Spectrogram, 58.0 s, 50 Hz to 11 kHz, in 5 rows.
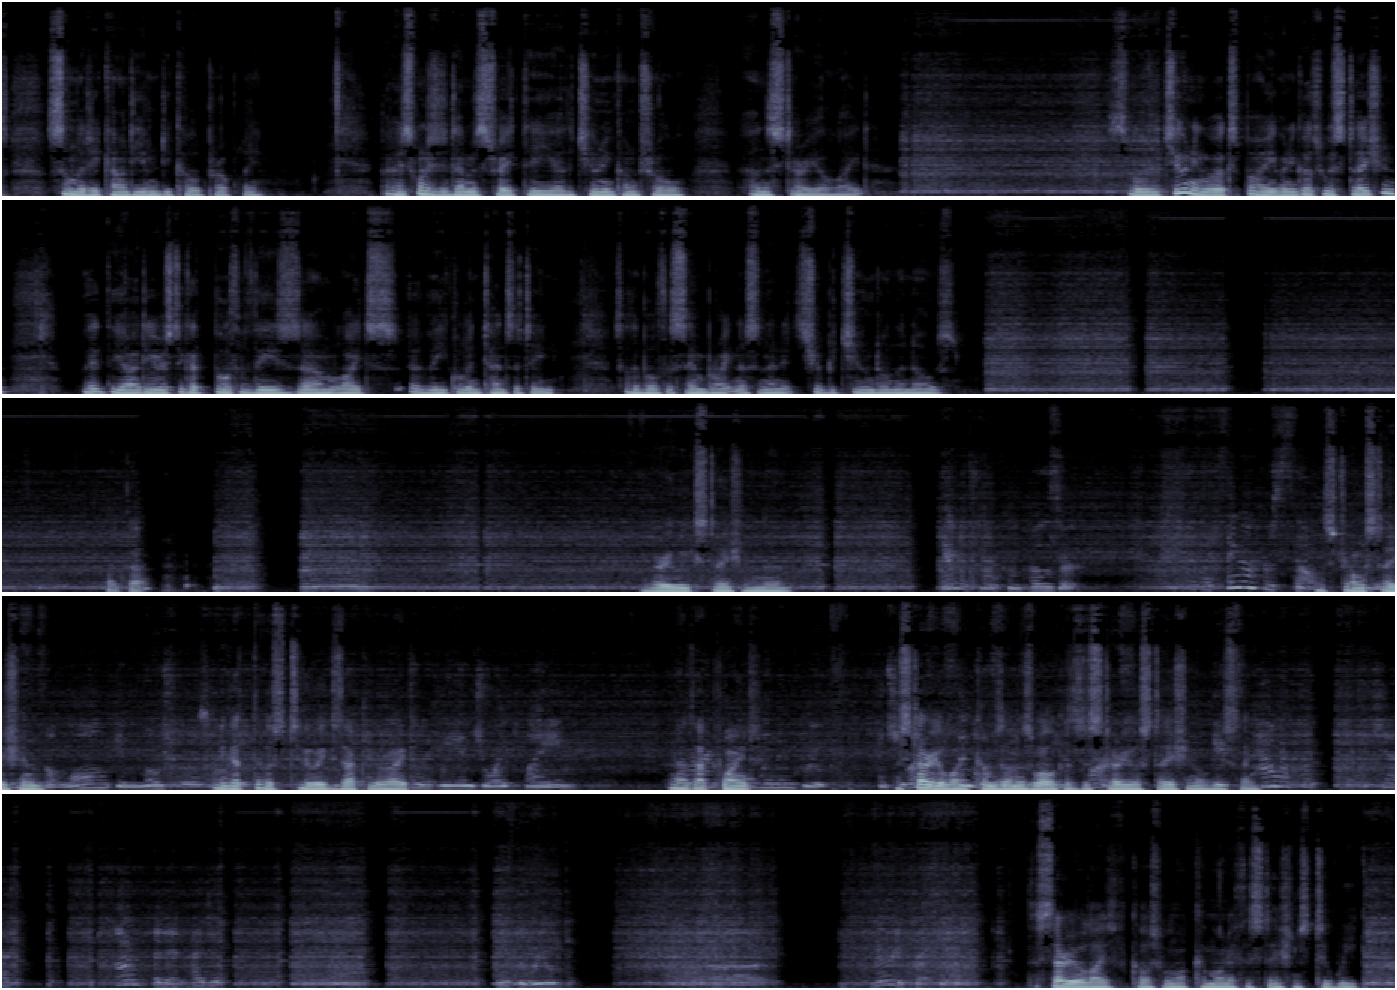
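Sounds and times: faint radio hiss: 0.0 - 58.0
radio tuner steady tone: 7.5 - 10.0, 18.9 - 54.8, 57.7 - 58.0.

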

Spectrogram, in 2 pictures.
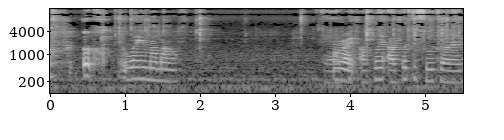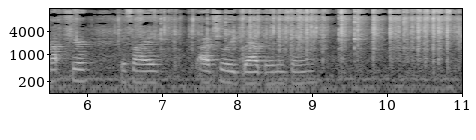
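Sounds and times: plastic packets clicking and crinkling: 4.7 - 11.0.

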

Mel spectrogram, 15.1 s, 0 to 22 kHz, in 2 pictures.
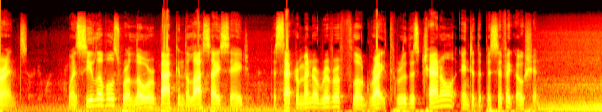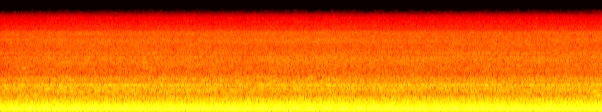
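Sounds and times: airplane engine drone in cockpit: 0.0 - 3.8, 6.7 - 15.0.

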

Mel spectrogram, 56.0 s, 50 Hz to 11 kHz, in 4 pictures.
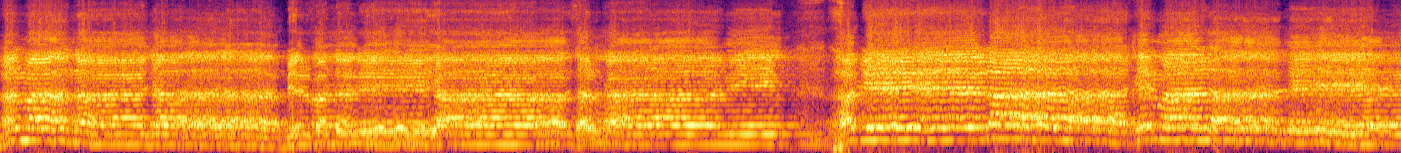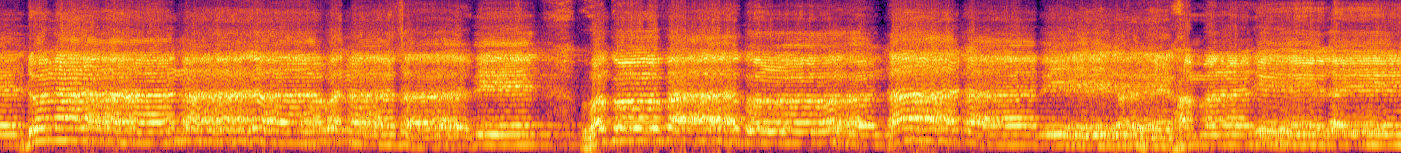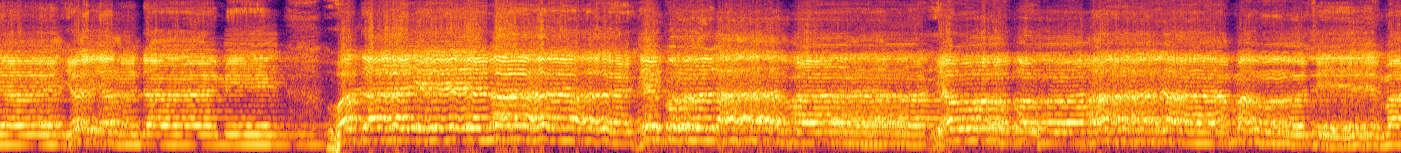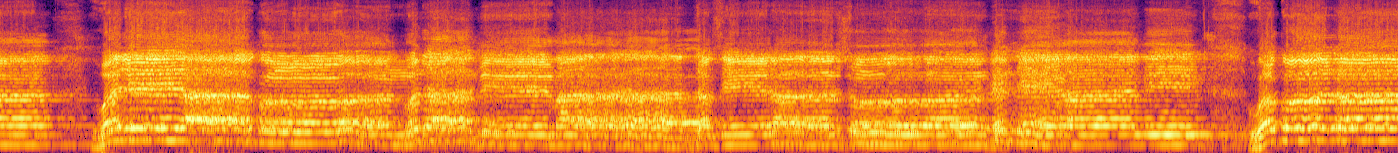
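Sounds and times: men's choir chanting: 0.0 - 56.0.

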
